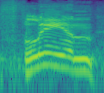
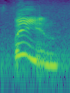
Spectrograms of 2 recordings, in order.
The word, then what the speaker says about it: Finn: idler a useless loafer Finn Finn what what was that idler the useless loafer he was Huckleberry Finn not Flynn ain't it the decent thing to pronounce the poor dead Loafer's name right oh oh yes sorry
